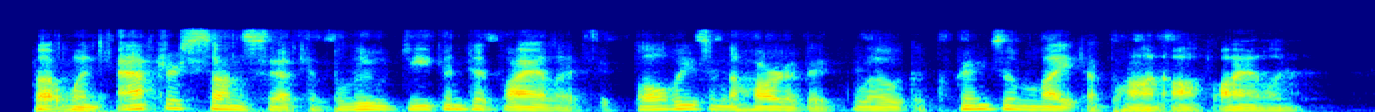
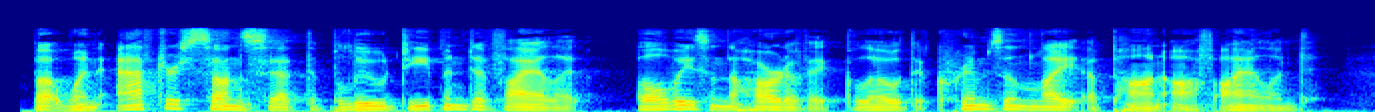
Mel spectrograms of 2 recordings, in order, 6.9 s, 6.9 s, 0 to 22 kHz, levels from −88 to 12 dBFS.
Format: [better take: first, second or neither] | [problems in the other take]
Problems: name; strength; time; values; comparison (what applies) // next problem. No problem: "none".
second | noise reduction (neural mask model DeepFilterNet 3)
